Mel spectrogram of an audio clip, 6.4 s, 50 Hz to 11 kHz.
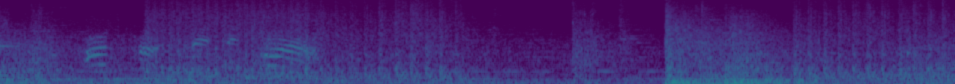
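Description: Tank and machine gun fire in Company of Heroes 2, a Panther engaging infantry: continuous crackling bursts and booms under a busy battle mix, with a heavier blast near the end.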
